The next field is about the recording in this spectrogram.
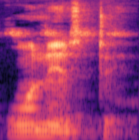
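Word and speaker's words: honest: जैसे इसी तरीके से हम और देखेंगे, जैसे लिखेंगे एन, क्या है, ऑनेस्ट, एच से शुरू हो रहा है, लेकिन एच क्या है, साइलेंट, तो ऑनेस्ट से हो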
